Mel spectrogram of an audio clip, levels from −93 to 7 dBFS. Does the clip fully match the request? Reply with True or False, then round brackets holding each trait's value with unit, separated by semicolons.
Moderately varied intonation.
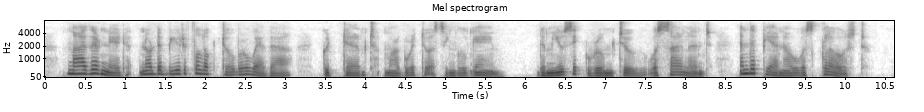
False (6.3 semitones)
